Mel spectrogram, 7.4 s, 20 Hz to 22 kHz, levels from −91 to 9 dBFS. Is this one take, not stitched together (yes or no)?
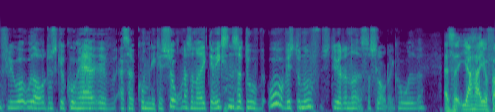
yes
